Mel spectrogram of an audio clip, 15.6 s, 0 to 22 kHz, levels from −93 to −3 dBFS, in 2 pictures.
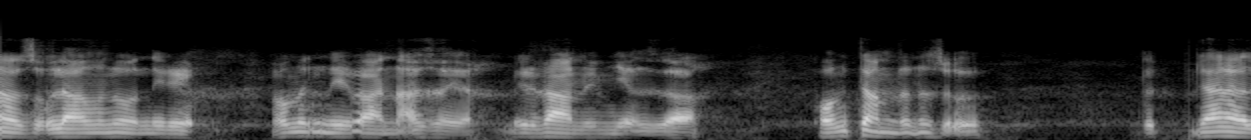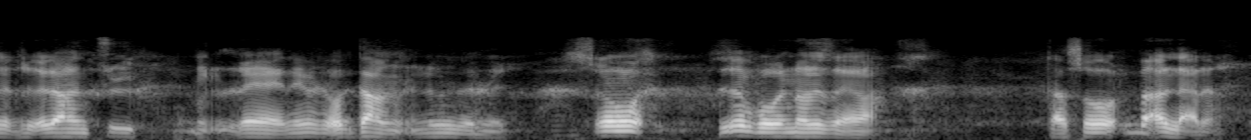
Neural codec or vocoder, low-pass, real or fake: codec, 24 kHz, 1 kbps, SNAC; 7.2 kHz; fake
